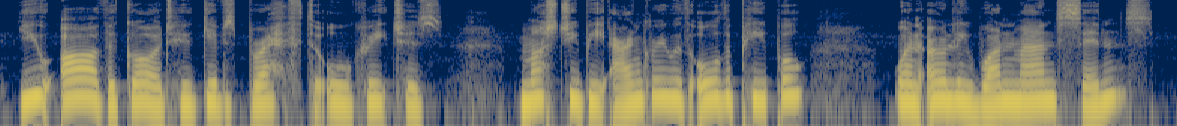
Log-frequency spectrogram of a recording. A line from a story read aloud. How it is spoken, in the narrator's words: they pleaded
